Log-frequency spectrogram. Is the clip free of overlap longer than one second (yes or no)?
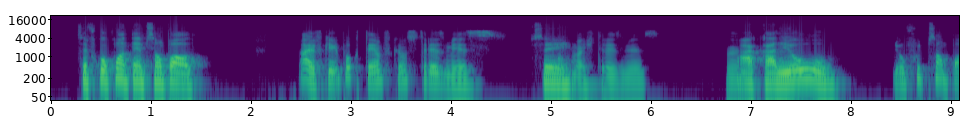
yes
